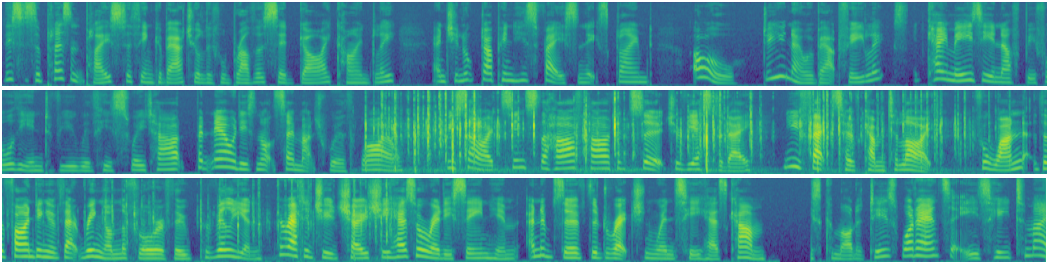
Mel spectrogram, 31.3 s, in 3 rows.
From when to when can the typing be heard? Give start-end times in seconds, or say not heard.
13.9-24.9.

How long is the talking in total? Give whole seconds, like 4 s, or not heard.
31 s.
